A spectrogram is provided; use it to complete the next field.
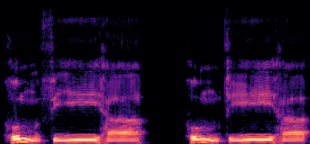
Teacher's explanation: دیکھیے یہاں پہ فا آ رہا ہے، اس لیے یہاں پہ ناک میں آواز نہیں جائے گی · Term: اظہار شفوی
